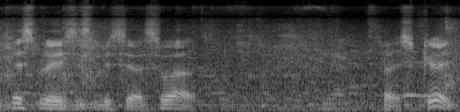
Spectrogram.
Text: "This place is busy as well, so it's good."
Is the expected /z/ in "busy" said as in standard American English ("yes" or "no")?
no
